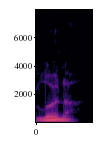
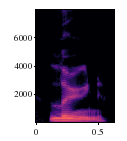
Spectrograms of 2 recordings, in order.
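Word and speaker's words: Lune: look at it from it spelling, but it's Luna. Lon. Lon. So, Luna is the Italian pronunciation and Lon is the French pronunciation of the word moon, right?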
